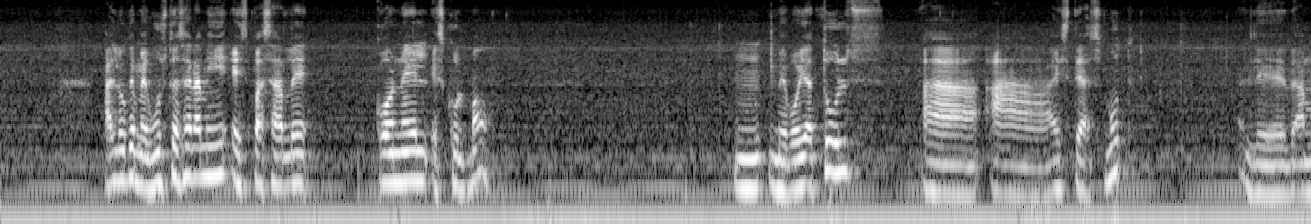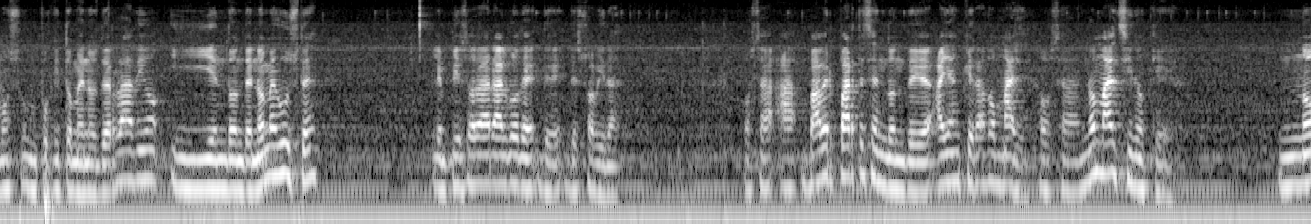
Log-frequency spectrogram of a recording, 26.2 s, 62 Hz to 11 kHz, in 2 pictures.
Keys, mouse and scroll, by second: 0.0 middle click, 2.5 click, 6.6 scroll up 2, 6.9 middle click, 8.3-9.3 scroll up 17, 9.4 click, 11.2 scroll up 2, 11.6 shift+middle click, 11.9 scroll up 2, 12.8 click, 13.6 click, 14.4-14.7 scroll up 2, 15.9 click, 16.9 click, 17.5 middle click, 17.9 shift+middle click, 18.4 click, 18.8 click, 19.2 click, 19.4 click, 19.5 click, 19.7 click, 19.9 shift+middle click, 20.3 middle click, 21.0 click, 21.6 click, 21.7 click, 21.9 click, 22.2 click, 22.4 middle click, 22.9 scroll up 2, 23.2 shift+middle click, 23.4-23.8 scroll up 2, 23.7 click, 24.1 click, 24.4 click, 24.5 click, 24.7 click, 25.0 click, 25.2 click, 25.4 click, 25.6 click, 26.0 click.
